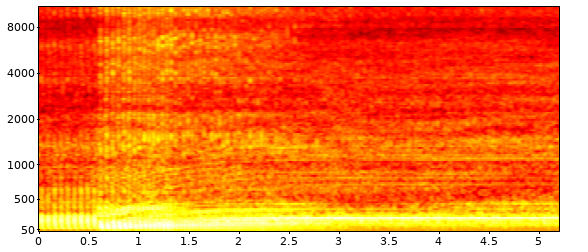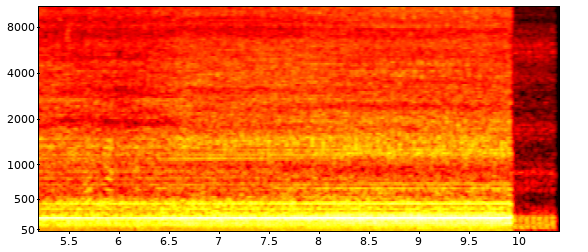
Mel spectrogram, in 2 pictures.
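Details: 1984 MTD Air Sweeper (model 245-692-000), 36 years old, flathead Briggs & Stratton 5 hp (engine model 130212-1731-01): catches after pulls, then settles to a steady, even drone, no misses or knocks; engine in good shape.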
